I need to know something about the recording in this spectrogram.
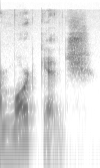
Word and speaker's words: mortgage: monthly payments on our mortgage did you hear it the wrong word here is mortgage we don't pronounce the T in it and a mortgage that is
